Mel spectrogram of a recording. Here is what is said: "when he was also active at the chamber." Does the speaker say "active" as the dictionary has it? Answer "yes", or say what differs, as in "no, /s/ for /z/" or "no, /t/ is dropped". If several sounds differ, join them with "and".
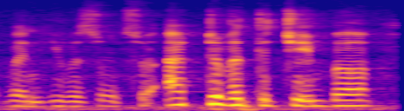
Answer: yes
